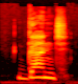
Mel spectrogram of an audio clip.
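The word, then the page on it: ganj: Urdu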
